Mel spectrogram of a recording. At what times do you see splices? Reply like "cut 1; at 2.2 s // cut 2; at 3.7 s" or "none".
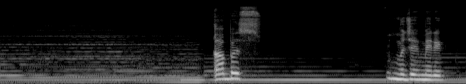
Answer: cut 1; at 1.8 s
